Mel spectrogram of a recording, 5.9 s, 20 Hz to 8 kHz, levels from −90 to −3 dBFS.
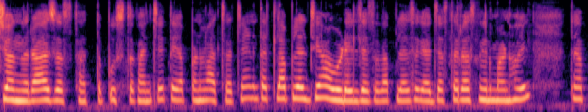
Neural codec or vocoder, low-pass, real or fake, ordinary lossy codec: none; none; real; none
